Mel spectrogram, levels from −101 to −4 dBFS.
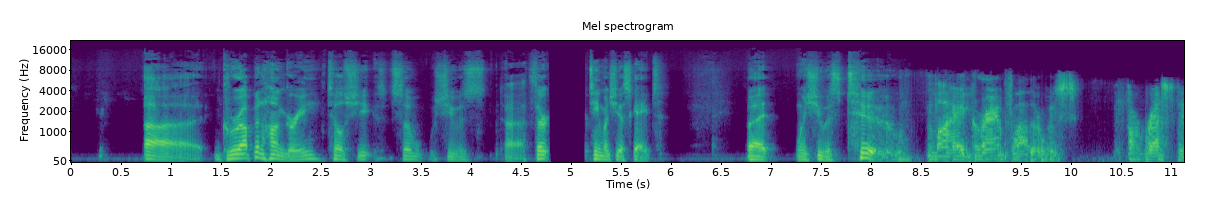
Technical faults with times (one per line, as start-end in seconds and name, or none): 4.77-5.14 playback stall
5.14-5.86 time-compressed catch-up
7.97-11.13 call bitrate drop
